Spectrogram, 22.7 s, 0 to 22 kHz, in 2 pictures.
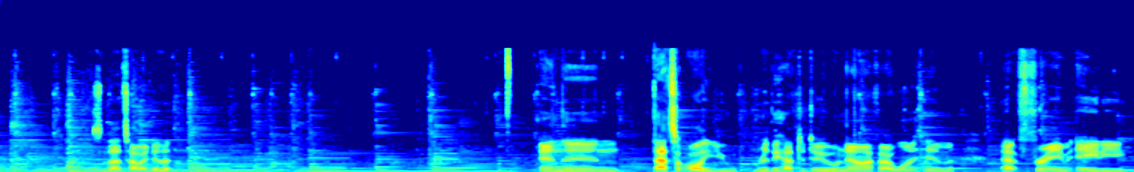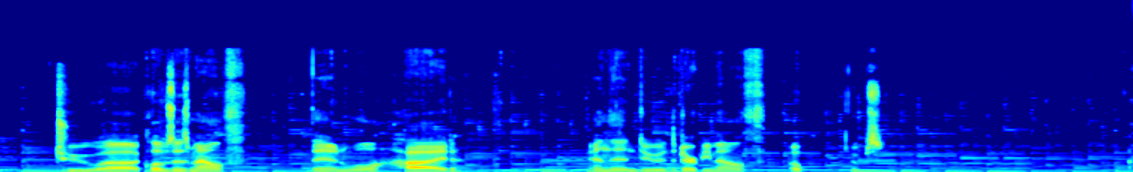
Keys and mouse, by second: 1.7-8.7 drag, 10.1-12.0 drag, 14.9-16.9 drag, 15.1 i, 16.9 i, 18.9 i.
